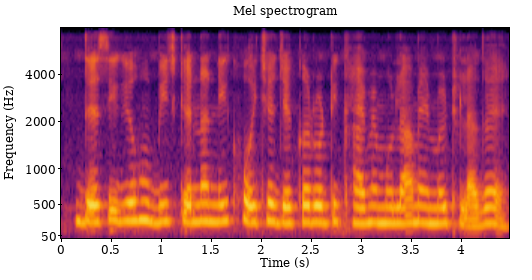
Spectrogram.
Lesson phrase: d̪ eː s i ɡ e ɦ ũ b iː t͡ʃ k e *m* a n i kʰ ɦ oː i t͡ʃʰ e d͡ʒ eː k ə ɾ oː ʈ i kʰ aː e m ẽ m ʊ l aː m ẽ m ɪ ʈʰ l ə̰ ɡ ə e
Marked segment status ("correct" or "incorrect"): incorrect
